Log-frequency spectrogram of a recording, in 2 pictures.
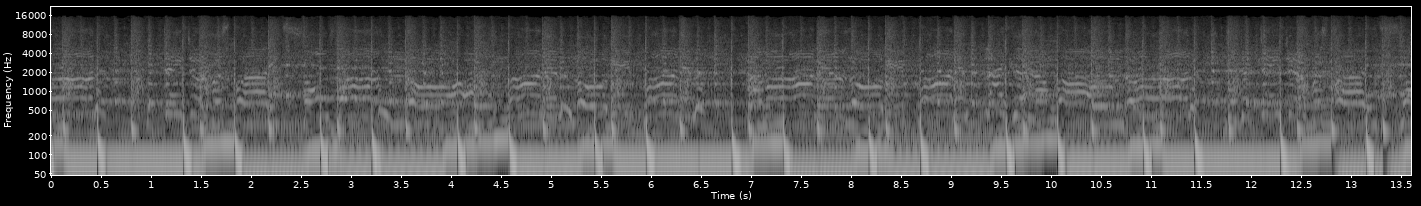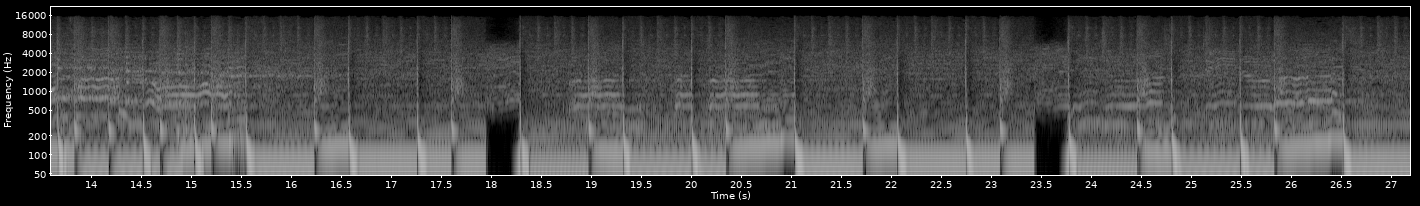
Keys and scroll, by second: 7.3 ctrl+alt+z, 15.6 ctrl+alt+z.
